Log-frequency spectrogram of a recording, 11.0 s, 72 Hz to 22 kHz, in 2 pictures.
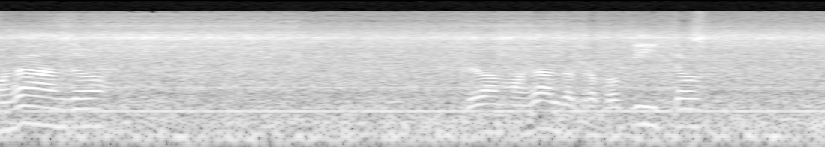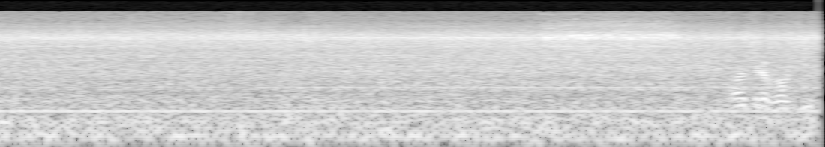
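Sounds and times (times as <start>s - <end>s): compressor humming: 0.0s - 11.0s
condenser fan noise: 0.0s - 11.0s.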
